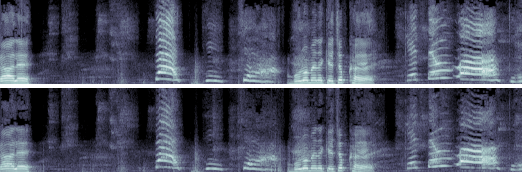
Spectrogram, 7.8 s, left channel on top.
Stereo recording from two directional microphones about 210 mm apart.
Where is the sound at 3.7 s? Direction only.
25° left (ahead or behind).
